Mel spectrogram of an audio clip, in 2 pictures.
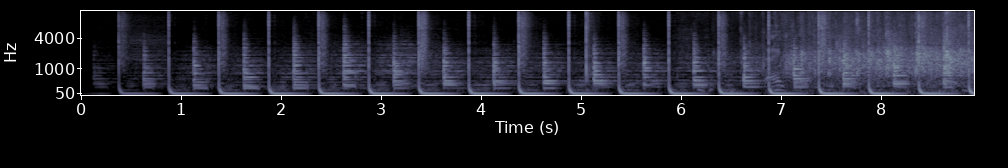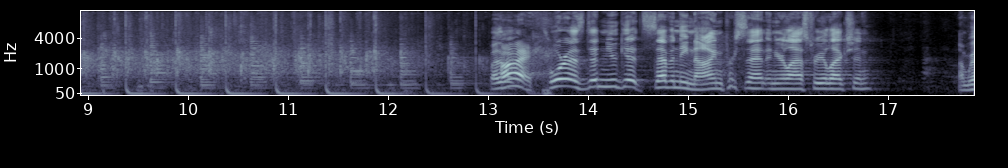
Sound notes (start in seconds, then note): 0.2 instrumental music; 6.8 audience applauding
